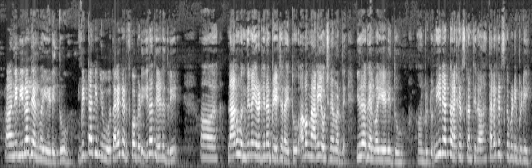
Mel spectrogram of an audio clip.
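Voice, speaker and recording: A performer voicing a young husband in a cartoon who calmly reassures his wife. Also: medium pitch, lightly acted. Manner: soothing, rapid reassurances. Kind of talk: cartoon voice acting.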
